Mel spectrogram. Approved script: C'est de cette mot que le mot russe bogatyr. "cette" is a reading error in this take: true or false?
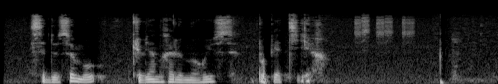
true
